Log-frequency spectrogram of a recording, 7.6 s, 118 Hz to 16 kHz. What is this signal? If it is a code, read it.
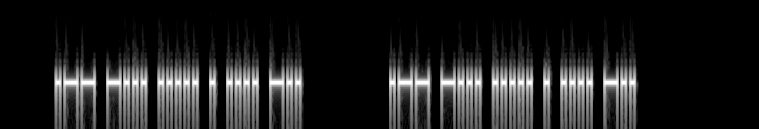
Morse code, heard as a keyed tone, about 28 wpm, 700 Hz. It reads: WB5EHD WB5EHD
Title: USA Call Signs - 6 Characters - Repeated 2x - 28wpm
